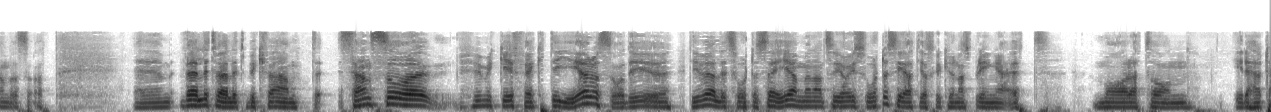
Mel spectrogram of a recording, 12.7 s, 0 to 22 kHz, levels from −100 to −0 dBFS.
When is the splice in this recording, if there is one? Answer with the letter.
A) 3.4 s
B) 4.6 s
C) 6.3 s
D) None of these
B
